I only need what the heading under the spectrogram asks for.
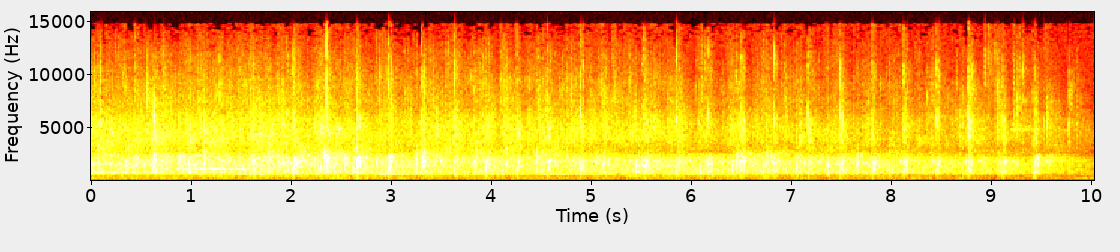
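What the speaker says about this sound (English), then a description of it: "Can we give our students another round of applause?" A school audience applauds students at a state teacher-of-the-year ceremony, a broad, sustained wash of many hands clapping that stays loud and even for about ten seconds before easing off slightly at the end.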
